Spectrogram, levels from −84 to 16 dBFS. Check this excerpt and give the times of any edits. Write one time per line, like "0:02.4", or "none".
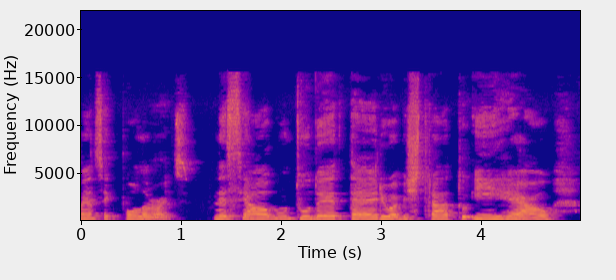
none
